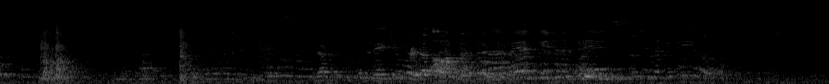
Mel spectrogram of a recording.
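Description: Several adults murmur and chat nearby.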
